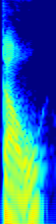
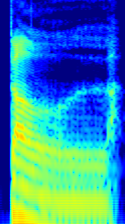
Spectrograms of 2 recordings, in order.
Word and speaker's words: dull: nice dull it's dull can you see the tongue right it's not dole it's dull it's dull i almost bite my tongue at the end but i'm not hungry so i don't eat it it's dull good the tongue just rests relaxed on the teeth so you get that dark l right it's dull today it's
